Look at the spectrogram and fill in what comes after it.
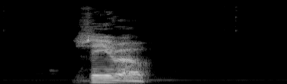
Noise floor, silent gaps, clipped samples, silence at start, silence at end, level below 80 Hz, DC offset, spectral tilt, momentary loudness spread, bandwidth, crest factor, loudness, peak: -72 dBFS; none; under 0.1%; 0.75 s; 1.4 s; -66 dBFS; under 0.1%; -5 dB/octave; 11 LU; 16 kHz; 20 dB; -20 LUFS; -4 dBFS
